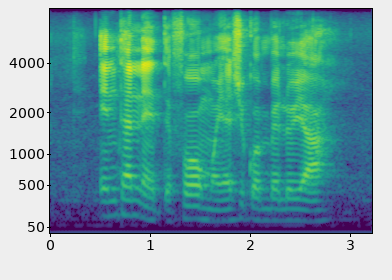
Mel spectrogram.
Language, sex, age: Tsonga, male, 21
